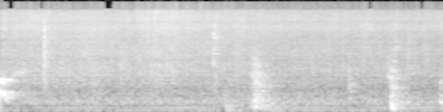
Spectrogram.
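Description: Broccoli sizzles in a hot wok with sesame oil, a steady bright hiss with a few scraping stirs and crackles over it, close and continuous.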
